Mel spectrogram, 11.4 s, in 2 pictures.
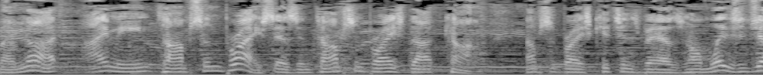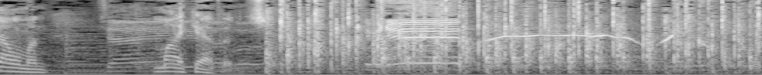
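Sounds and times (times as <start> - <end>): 
speech: 0.1 - 9.4
crowd cheering and applauding: 7.7 - 11.4.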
